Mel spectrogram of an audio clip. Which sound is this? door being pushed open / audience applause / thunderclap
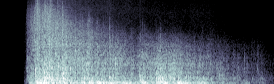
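thunderclap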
